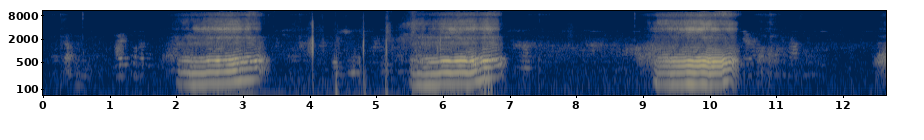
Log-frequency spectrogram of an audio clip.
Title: Snoring man sleeping after a party. Chrapanie śpiącego po imprezie.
